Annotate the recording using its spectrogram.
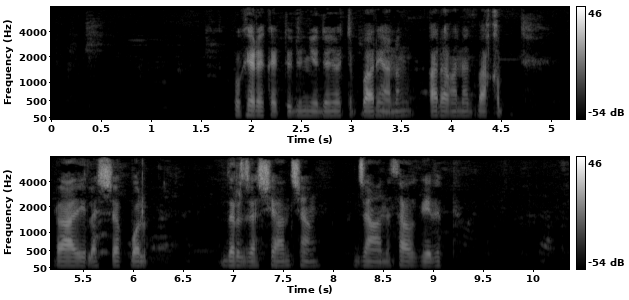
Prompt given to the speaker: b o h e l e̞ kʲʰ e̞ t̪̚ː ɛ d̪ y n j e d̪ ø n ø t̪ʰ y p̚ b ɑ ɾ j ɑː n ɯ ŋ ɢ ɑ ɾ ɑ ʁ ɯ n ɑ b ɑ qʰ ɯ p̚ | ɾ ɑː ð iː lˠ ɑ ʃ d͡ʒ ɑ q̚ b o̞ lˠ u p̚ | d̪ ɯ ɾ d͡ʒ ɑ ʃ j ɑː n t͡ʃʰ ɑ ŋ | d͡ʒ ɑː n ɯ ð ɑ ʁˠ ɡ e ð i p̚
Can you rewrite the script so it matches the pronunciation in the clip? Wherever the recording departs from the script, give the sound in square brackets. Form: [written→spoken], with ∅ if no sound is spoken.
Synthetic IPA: b [o→u] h e [l→ɾ] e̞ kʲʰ e̞ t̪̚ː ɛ d̪ y n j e d̪ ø n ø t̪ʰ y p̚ b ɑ ɾ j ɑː n ɯ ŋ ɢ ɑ ɾ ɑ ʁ ɯ n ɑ b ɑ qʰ ɯ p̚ | ɾ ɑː ð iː lˠ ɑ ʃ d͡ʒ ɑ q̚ b o̞ lˠ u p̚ | d̪ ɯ ɾ d͡ʒ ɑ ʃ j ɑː n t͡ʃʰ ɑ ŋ | d͡ʒ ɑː n ɯ [ð→θ] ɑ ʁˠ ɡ e ð i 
